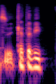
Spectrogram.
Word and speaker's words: Katowice: Yeah, the Spodek Arena in Katowice. – In Katowice. And, Katowice.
